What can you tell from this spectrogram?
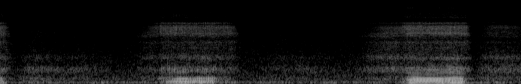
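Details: A sleeping woman (girlfriend): two low, fluttering snores on inhalation about two and a half seconds apart, with quiet breathing between; snoring.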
